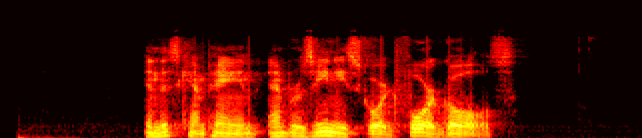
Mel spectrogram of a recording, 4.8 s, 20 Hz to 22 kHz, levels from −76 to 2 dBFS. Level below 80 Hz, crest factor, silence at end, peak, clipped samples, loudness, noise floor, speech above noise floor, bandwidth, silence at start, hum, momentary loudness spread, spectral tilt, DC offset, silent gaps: -40 dBFS; 18 dB; 1 s; -2 dBFS; under 0.1%; -18 LUFS; -65 dBFS; 48 dB; 8.6 kHz; 0.15 s; none; 7 LU; -6.5 dB/octave; under 0.1%; none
